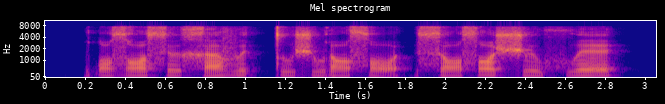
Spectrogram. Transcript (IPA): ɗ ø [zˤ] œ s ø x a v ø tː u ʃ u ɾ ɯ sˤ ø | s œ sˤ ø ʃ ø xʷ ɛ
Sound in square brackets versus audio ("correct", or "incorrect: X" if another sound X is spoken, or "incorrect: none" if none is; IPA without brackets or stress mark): correct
